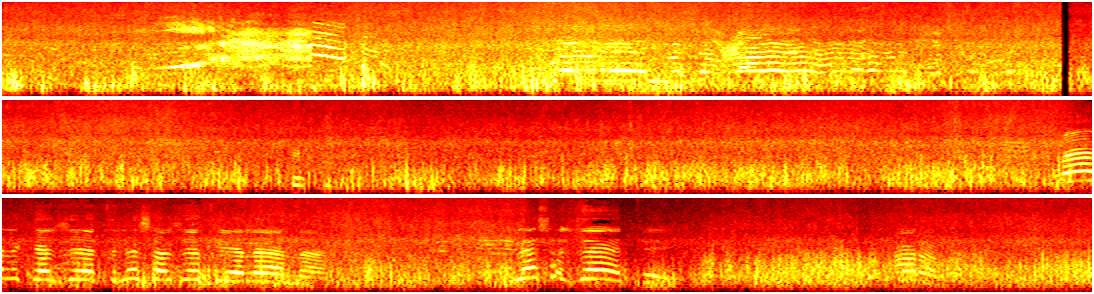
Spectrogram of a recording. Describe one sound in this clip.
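Young girls squeal and shout playfully.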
